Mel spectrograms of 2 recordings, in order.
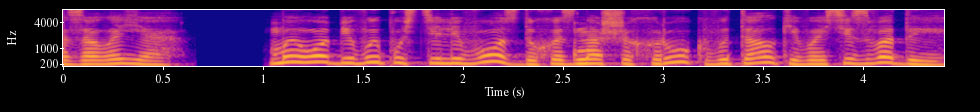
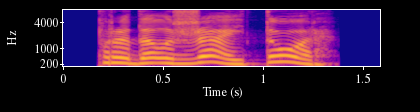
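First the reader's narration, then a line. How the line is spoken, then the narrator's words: Exclaiming. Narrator (Russian): воскликнула я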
